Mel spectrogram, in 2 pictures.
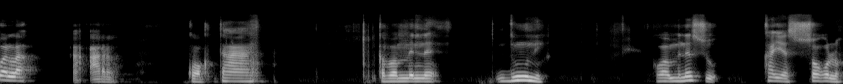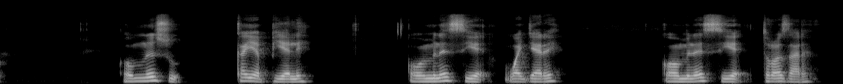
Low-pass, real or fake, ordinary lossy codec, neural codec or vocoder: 10.8 kHz; fake; AAC, 96 kbps; codec, 24 kHz, 1.2 kbps, DualCodec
